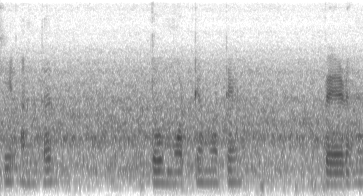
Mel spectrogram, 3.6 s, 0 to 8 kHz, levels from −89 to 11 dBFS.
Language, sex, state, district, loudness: Hindi, male, Uttar Pradesh, Budaun, -27 LUFS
